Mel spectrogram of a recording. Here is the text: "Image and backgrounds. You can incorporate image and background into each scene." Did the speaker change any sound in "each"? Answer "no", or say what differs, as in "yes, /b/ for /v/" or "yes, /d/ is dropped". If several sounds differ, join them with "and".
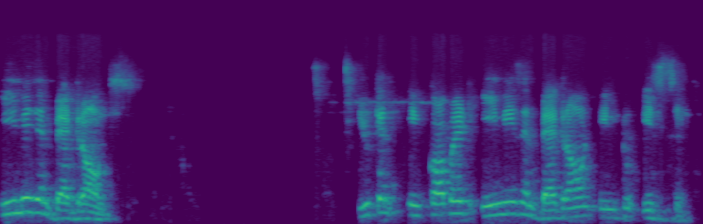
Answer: yes, /s/ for /tʃ/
